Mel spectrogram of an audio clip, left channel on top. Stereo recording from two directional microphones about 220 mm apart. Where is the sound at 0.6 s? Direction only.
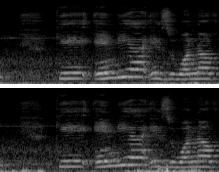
10° right (ahead or behind).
